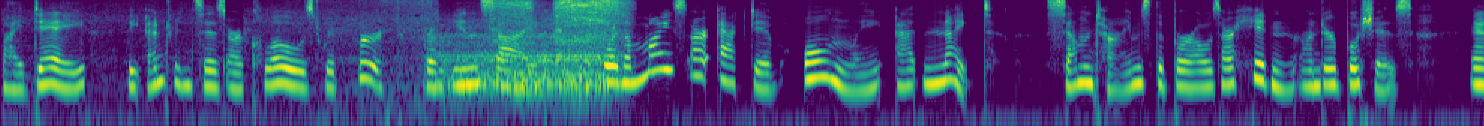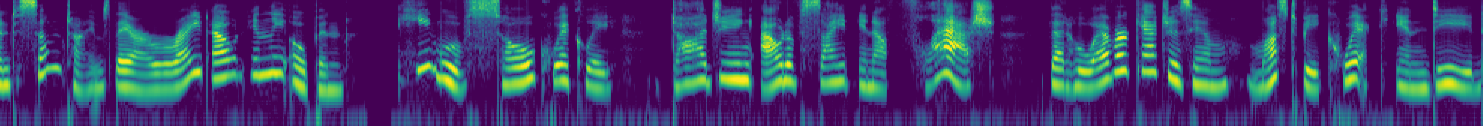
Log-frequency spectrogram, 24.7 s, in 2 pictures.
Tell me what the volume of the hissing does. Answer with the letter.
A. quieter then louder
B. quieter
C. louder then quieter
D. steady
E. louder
E.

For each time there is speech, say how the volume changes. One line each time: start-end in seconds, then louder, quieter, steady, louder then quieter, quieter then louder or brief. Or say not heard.
0.0-24.6 steady.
